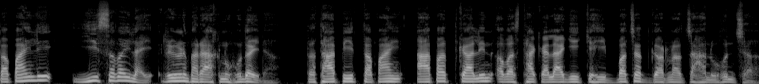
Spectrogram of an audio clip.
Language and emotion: Nepali, neutral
